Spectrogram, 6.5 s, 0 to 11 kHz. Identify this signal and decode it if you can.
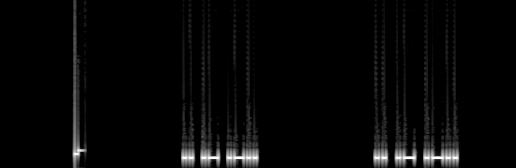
Morse code, heard as a keyed tone, about 28 wpm, 700 Hz. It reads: IAL IAL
